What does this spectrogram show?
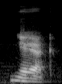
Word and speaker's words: Nyack: First up, New York is pronounced Nyack. Nyack.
